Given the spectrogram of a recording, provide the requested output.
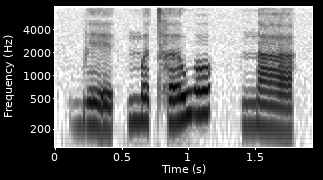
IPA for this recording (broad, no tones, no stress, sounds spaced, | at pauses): b e | m ɜ tʰ ɜ w ɔ | n a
